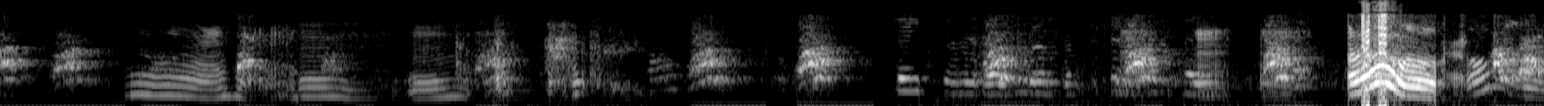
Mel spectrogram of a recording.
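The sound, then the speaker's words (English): A dog gives one loud, sharp bark near the end, cutting across a group of people talking casually over each other throughout. “now who got a damn dog? Got a dog.”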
